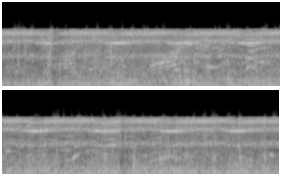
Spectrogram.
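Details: A cicada in Java, Indonesia, calling loudly in the afternoon, gives a steady high-pitched buzz with a ringing pulse about once a second; its call is taken as a sign the dry season is arriving.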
